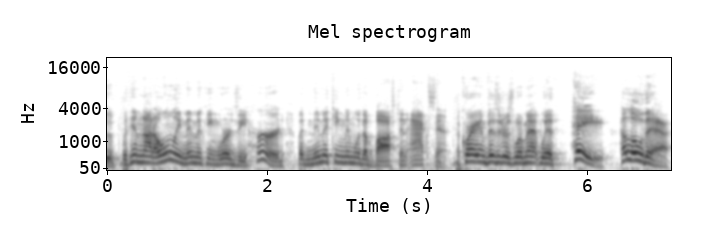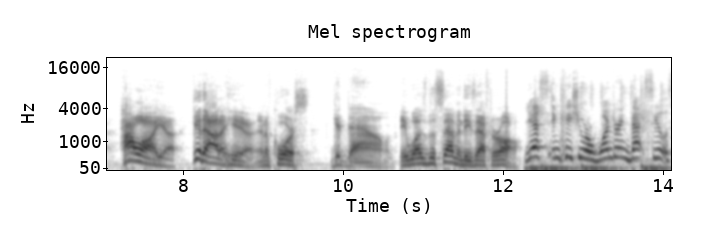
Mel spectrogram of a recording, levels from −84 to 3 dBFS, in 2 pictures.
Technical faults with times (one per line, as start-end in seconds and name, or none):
4.13 dropped buffer (overrun)
12.04 dropped buffer (overrun)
